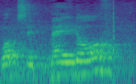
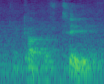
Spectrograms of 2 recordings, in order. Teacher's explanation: strong vowel /ɒ/ in /ɒv/, weak vowel /ə/ in /əv/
